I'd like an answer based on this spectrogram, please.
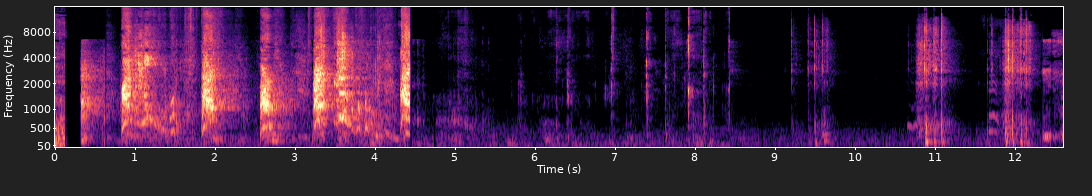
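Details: Dog from a funny compilation barking loudly and harshly, about six barks in quick succession roughly every two-thirds of a second, then faint clicks and two short noisy bursts near the end.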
